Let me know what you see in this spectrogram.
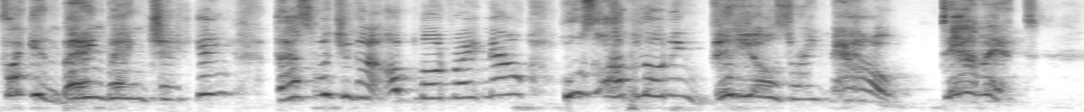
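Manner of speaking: very high, very loud, shrill, furious screaming rant. Retelling own reaction to a new cooking video upload, reenacting own screaming. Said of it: "I was literally screaming at my iPhone".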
